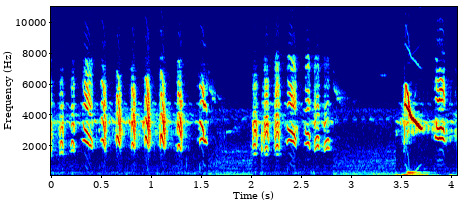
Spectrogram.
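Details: Tropeiro seedeater singing two runs of fast, buzzy repeated high chirps, with a brief low thump or handling noise near the end.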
